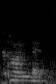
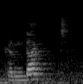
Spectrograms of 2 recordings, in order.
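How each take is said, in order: First: The stress is on the first syllable. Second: The stress is on the second syllable. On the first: It is a noun meaning behaviour. "ఇక్కడ first syllable మీద stress ఉంది" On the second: It is a verb meaning to carry out. "ఇది stress conduct"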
